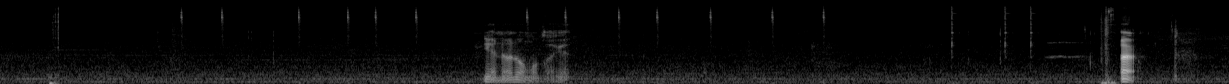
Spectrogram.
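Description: A game menu ticks with short clicks as selections change.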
